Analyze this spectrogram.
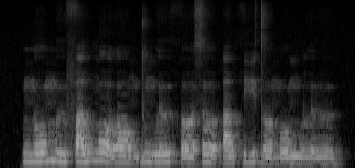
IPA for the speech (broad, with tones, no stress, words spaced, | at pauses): noː˧˥ mɯː˧fa˧˥wŋɔː˥˨ lɔː˧˩mdu˥˨ŋlɯː˧ hɤː˩sɤː˥˨ʔa˧˥w hiː˧˥dɤː˩moː˩˧ŋu˩ lɯː˩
